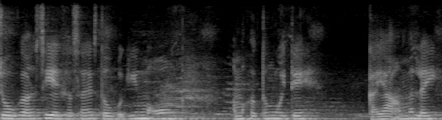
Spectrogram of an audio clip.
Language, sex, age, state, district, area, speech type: Manipuri, female, 30-45, Manipur, Kakching, rural, spontaneous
